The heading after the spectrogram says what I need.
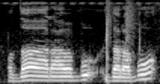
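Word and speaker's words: ضَرَبُوا: Karena dia bersambung dengan waw jama' yang menunjukkan waw jama'nya adalah dhamir jama'nya. Darabu. Nah, dibacanya darabu. Darabu.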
